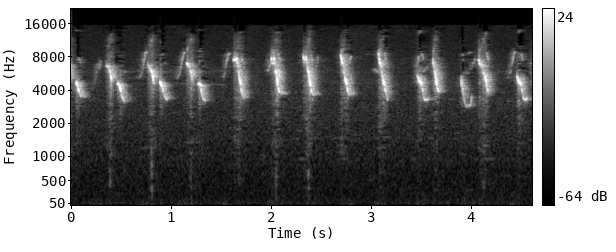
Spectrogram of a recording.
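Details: Canário-da-terra, the Saffron Finch of Brazil, repeating loud high slurred chips, some doubled, roughly every third of a second in a clear, clean recording.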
